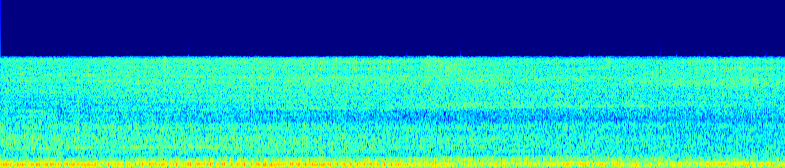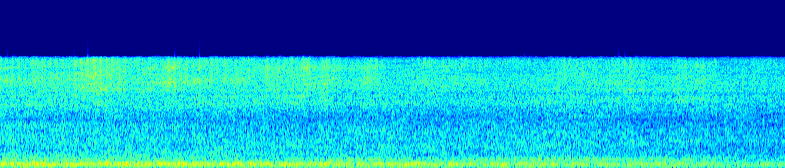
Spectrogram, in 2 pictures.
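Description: Norfolk Southern diesel freight locomotives running past with a steady low engine drone, followed by the continuous rumble and rattle of freight cars rolling by. The engine drone is strongest in the first several seconds, and the overall sound fades slowly as the train moves on.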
